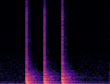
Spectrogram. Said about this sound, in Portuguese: Viu a casa, ouviu a festa e pensou: porque não me convidaram? E bateu à porta.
